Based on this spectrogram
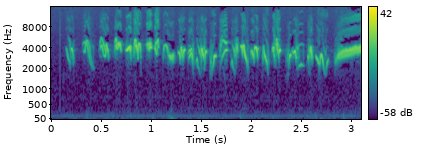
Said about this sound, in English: House finches sing sweetly, but often have a sharp, buzzy note near the end. Listen.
